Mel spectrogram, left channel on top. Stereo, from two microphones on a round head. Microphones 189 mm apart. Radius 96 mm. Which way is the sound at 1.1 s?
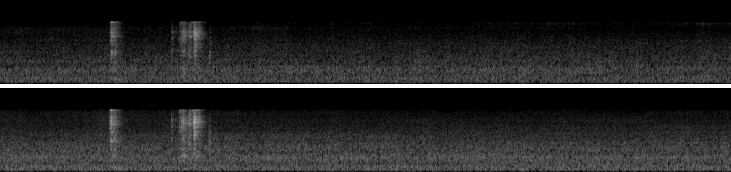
70° right (ahead or behind).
